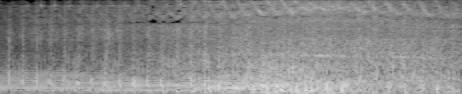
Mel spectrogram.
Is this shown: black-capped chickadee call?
no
